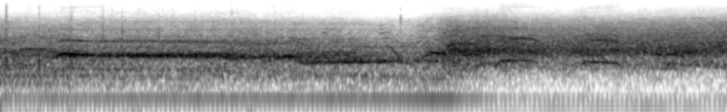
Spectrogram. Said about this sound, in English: This is Duval's grand slam. You hear the crowd going crazy. First inning grand slam. That did not portend well for the Houston Astros.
